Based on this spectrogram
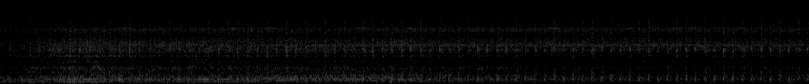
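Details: Model steam engine on a Castle Steam V6 model boiler, with the rotative pump feeding water and boiler pressure dropping: quick, soft, even chuffs about three or four a second under a steady steam hiss; normal running exhaust beat.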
